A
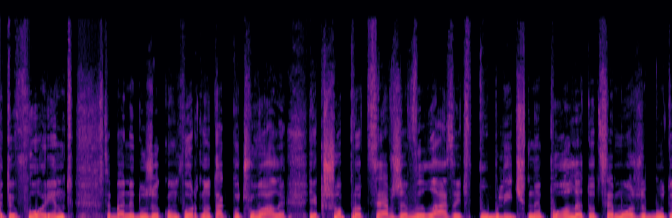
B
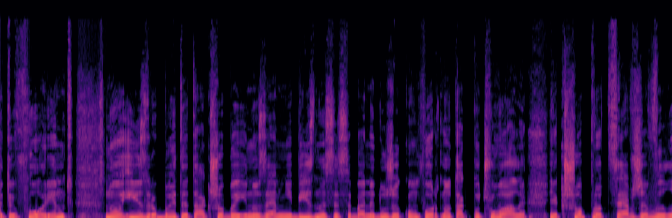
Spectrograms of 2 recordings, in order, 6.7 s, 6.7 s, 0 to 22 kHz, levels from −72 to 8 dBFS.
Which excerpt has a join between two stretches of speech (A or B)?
A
